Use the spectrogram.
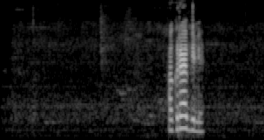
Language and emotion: Russian, neutral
